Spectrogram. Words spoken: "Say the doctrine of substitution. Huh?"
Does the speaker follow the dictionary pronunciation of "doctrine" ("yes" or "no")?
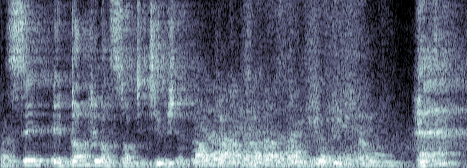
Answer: no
